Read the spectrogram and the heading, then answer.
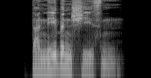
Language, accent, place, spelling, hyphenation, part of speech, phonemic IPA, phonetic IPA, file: German, Germany, Berlin, danebenschießen, da‧ne‧ben‧schie‧ßen, verb, /daˈnebənˌʃiːsən/, [daˈneːbn̩ˌʃiːsn̩], De-danebenschießen.ogg
- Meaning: to miss a shot (with gun, football, etc.)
